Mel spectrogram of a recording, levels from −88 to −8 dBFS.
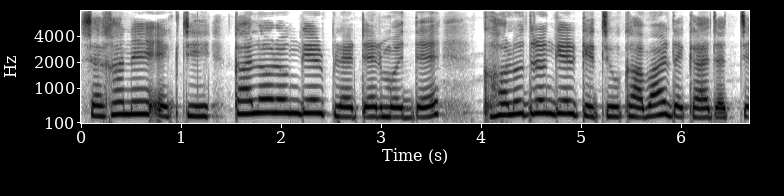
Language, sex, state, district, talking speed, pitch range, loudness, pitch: Bengali, female, Assam, Hailakandi, 105 wpm, 255-330 Hz, -12 LUFS, 280 Hz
